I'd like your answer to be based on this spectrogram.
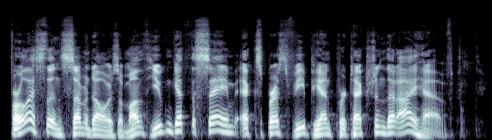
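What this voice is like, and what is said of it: Announcer voice. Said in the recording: “my announcer voice”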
